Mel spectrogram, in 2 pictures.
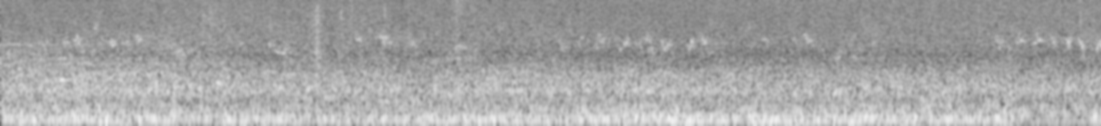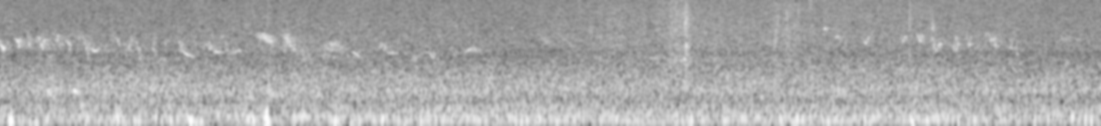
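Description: Near silence: a faint outdoor background with scattered, faint high bird chirps through the middle and a couple of soft clicks.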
